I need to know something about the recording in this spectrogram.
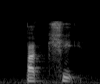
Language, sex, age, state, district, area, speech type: Telugu, male, 30-45, Andhra Pradesh, Eluru, rural, read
